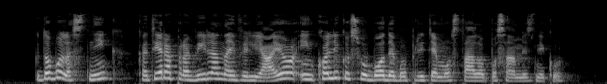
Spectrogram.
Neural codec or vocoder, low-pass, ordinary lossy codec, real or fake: none; 19.8 kHz; MP3, 48 kbps; real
